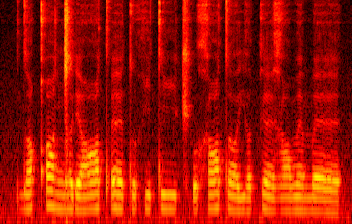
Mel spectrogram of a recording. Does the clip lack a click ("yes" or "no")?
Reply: no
